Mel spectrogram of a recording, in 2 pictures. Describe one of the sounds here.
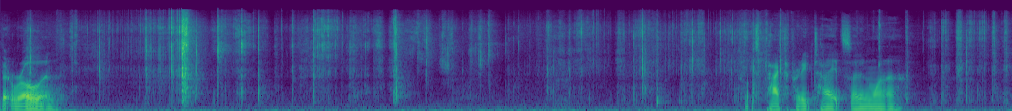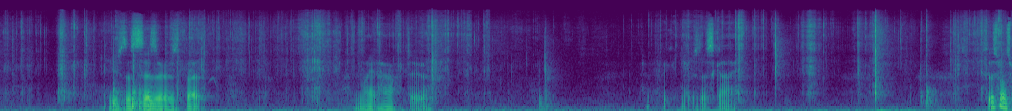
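Padded paper envelopes crinkle and rustle as hands handle them.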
